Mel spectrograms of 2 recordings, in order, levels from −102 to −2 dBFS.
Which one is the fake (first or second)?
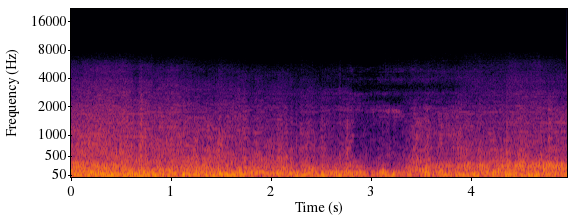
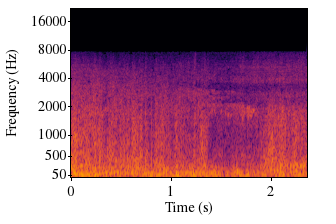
first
